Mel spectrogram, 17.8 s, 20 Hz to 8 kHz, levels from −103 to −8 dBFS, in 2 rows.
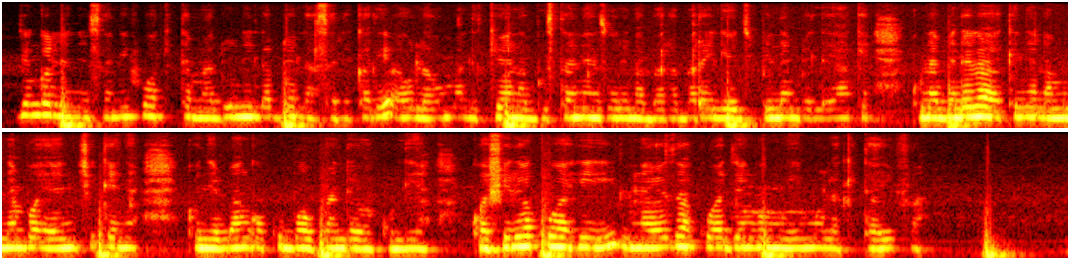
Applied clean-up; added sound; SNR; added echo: none; Thump, thud; 10 dB; none.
